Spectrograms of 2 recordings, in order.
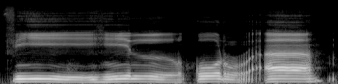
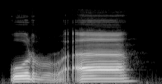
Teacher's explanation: huruf ra sukun yang sebelumnya ada huruf yang memiliki tanda baca dhammah, maka huruf ra-nya dibaca tebal, dibaca tabkhim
